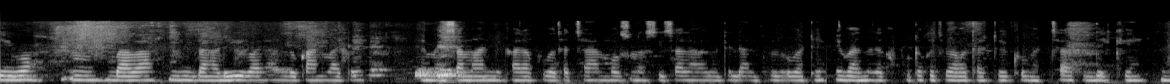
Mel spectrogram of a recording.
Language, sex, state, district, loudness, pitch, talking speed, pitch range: Bhojpuri, female, Uttar Pradesh, Deoria, -22 LUFS, 190 Hz, 120 wpm, 190-195 Hz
